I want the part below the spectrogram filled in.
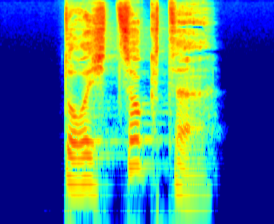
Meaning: inflection of durchzucken: 1. first/third-person singular preterite 2. first/third-person singular subjunctive II
- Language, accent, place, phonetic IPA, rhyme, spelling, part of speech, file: German, Germany, Berlin, [dʊʁçˈt͡sʊktə], -ʊktə, durchzuckte, adjective / verb, De-durchzuckte.ogg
